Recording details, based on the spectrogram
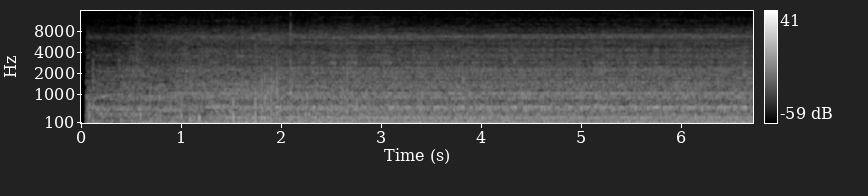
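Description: Steady low rumble with a faint droning hum underneath as the blower runs; the furnace blower motor is running rough, cause not yet found.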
